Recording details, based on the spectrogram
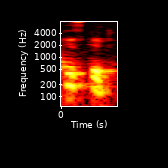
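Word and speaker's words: Qiskit: It's called Kiskit. That's how they pronounce it.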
